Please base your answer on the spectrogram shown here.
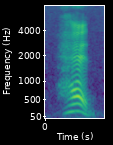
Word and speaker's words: head: So here we have, yes, they are the same letters, but they have different sounds. With the first one here, we pronounce or we produce a longer sound. We said read. But with the second one, we produce a shorter one. We said head.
